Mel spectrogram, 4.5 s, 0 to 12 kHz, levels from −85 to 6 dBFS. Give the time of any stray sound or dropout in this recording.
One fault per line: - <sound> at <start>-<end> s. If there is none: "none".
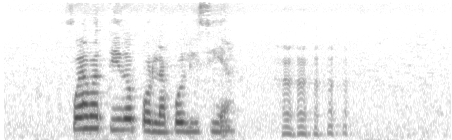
- laugh at 2.7-3.6 s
